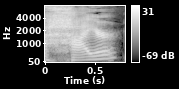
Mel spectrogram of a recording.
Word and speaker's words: higher: Cuidado con esta, porque la G de higher no se pronuncia, right? La palabra higher, más alto, H-I-G-H-E-R, se pronuncia igual que contratar, H-I-R-E, right?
